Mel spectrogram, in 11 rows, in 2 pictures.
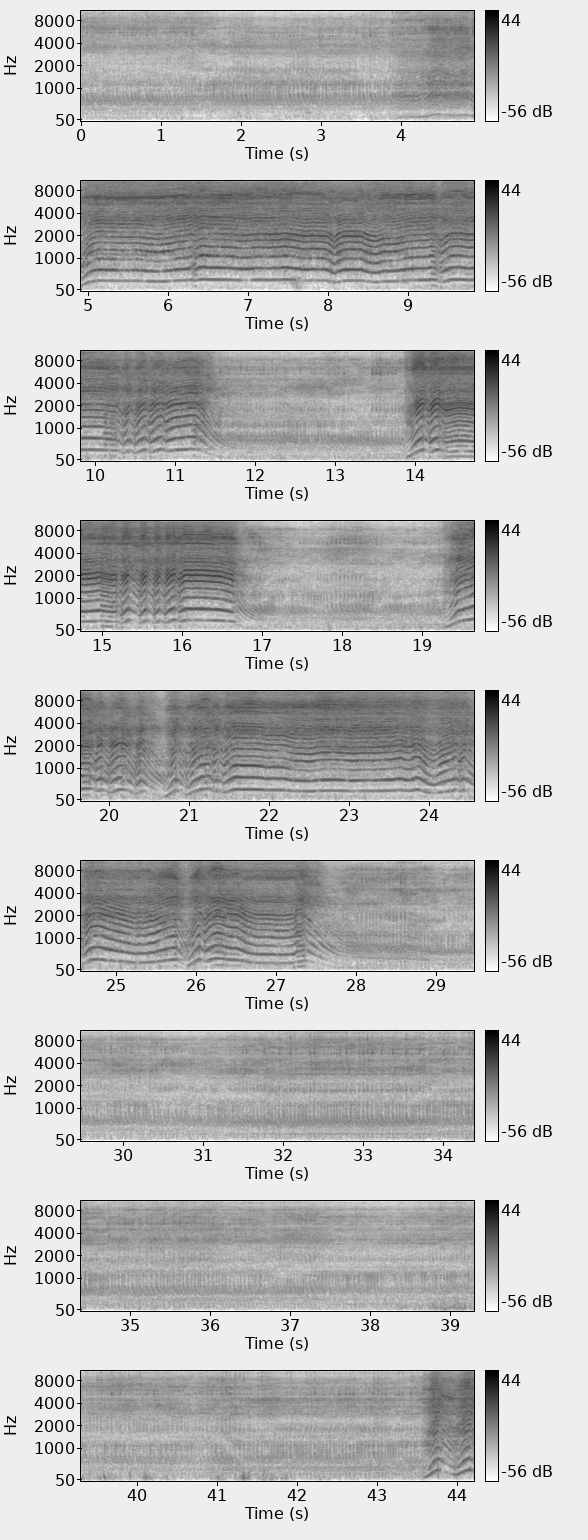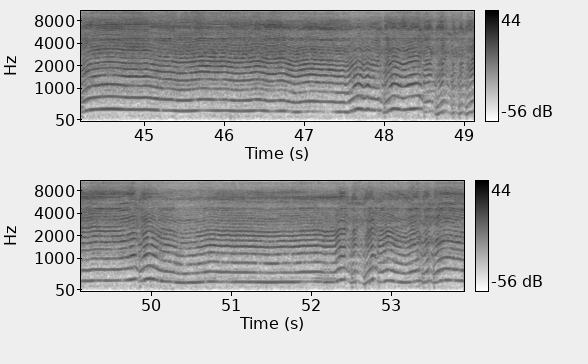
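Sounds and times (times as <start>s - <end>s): chainsaw cutting logs: 0.0s - 53.9s.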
